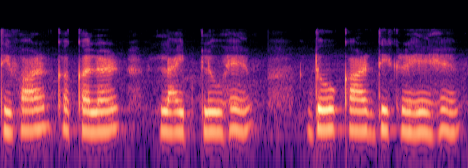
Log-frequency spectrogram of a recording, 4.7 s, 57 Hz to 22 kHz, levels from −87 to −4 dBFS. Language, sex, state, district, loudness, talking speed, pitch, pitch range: Hindi, female, Arunachal Pradesh, Lower Dibang Valley, -17 LUFS, 140 wpm, 220 Hz, 210-225 Hz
